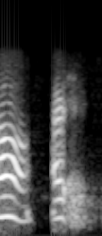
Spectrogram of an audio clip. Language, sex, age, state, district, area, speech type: Assamese, female, 30-45, Assam, Goalpara, urban, conversation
